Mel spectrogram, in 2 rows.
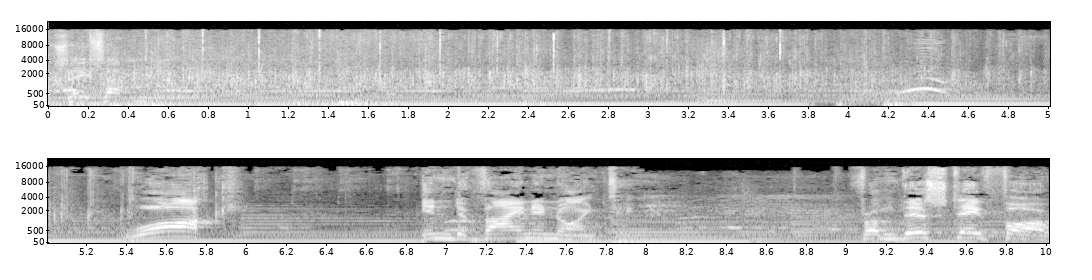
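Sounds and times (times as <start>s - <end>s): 
crowd clapping and applauding: 0.0s - 6.0s
speech: 0.1s - 0.8s, 5.4s - 6.0s, 6.9s - 8.2s, 9.1s - 10.0s.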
